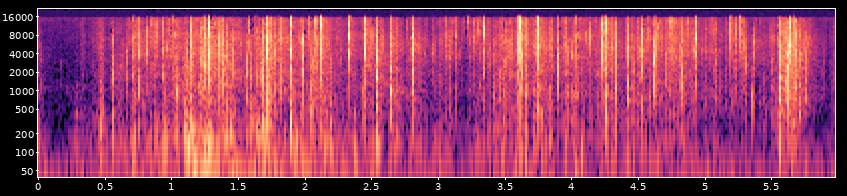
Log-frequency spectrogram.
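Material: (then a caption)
Metallized plastic. A hand squeezes and crinkles a hollow, apparently mostly empty Doritos snack bag made of foil-lined, metallized plastic, while fingertips scratch its surface. The result is a quiet, continuous run of bright, crackly crinkles and sharp snaps that swell and fade, ending with a louder crunch near the end.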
